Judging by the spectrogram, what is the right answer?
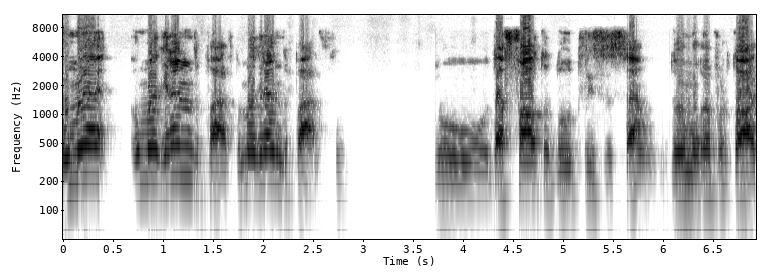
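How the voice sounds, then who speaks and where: A man with a European Portuguese accent has a dark, mellow tone at a fairly high pitch. He speaks at a fairly slow pace, his pitch swinging very widely. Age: 70s. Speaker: composer and music teacher. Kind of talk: conference panel discussion. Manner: halting, many repetitions and fillers.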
